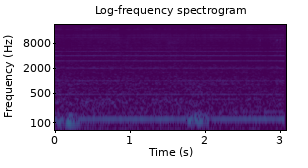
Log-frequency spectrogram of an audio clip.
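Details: Blue Yeti USB microphone recording in Audacity: a faint constant low buzz with thin, steady high-pitched whines, the interference known as "frying mosquitoes", heard even during silence. Cause not confirmed.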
